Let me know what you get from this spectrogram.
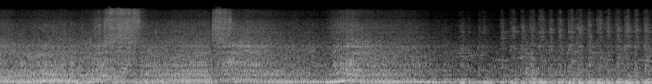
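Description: Drag-race Ford Mustang's engine being revved in short blips, its pitch dropping and rising again several times, with two brief bursts of hiss about one and two seconds in, then settling back to a fast, even idle.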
